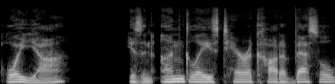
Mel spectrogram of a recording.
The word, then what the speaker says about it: olla: An olla, pronounced oya, is an unglazed terracotta vessel with a narrow neck and a rounded body.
